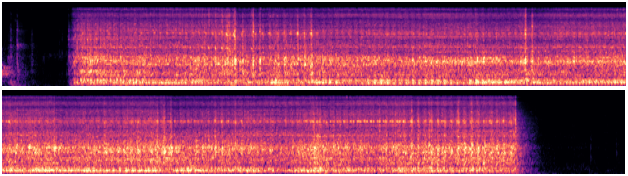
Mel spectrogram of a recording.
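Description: Ryobi cordless drill with a flat spade bit boring through a timber floor joist, running steadily for about ten seconds from just under a second in and stopping near the end.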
